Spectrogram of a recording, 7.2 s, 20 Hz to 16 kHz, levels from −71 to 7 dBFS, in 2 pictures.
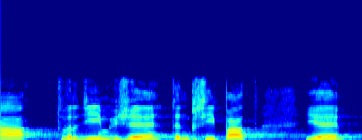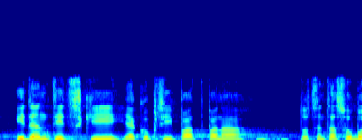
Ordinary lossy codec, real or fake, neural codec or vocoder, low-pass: AAC, 96 kbps; real; none; 7.2 kHz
